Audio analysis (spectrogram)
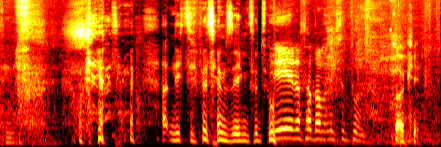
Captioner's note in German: lacht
